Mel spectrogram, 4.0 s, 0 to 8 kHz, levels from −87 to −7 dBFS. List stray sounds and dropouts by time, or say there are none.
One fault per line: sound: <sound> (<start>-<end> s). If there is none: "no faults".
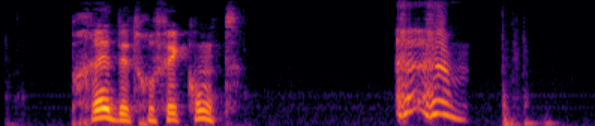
sound: throat clearing (2.6-3.1 s)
